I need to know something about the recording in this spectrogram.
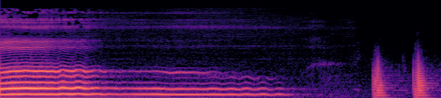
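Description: A woman holds one long sung note with a slow vibrato over a low sustained bass note, and both fade out about three seconds in. After a brief pause, short brass stabs begin near the end.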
